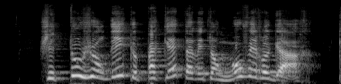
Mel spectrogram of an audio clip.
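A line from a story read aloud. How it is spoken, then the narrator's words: Shouted. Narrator (French): criait une autre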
